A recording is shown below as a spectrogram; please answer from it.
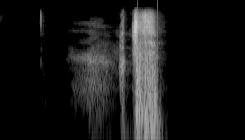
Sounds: Sneeze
